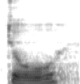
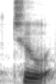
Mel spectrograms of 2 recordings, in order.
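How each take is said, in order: First: The t is released without a breathy puff. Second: The t is released with a breathy puff. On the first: The speaker calls it wrong. "فبقولهاش two" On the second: The speaker calls it right. "صوت ال T هو في صوت معاه كده صوت همس"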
